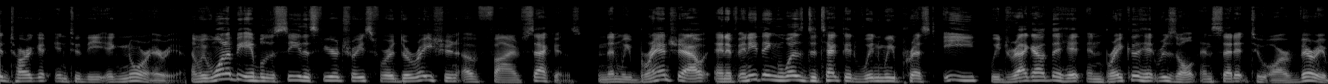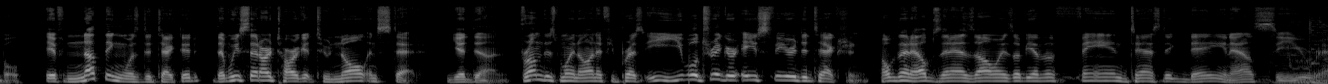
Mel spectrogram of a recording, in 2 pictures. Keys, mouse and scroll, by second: 7.1 click, 8.8 click, 17.5 right click, 17.8-18.8 typing, 21.1 w, 23.2-26.5 typing.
